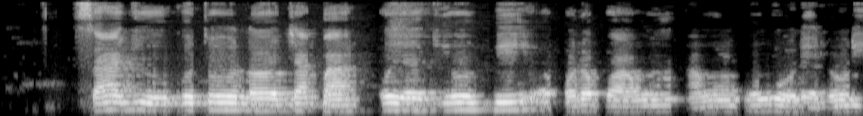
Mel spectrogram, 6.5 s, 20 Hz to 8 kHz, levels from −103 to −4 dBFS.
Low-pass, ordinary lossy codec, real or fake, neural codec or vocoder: 7.2 kHz; none; real; none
